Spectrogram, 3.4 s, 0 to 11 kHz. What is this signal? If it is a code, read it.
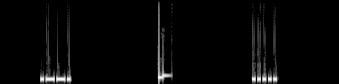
Morse code, heard as a keyed tone, about 44 wpm, 700 Hz. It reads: P 5
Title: Single Letter-Number 45wpm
